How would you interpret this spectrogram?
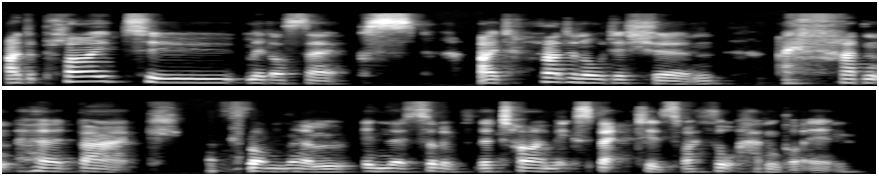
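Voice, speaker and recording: An English woman with a low-pitched voice talks casually as an interview guest. She is chatty and self-deprecating, looking back in a reflective, conversational way. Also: normal speed, few pauses. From rural Devon, England. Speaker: interview guest, children's drama commissioning editor.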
